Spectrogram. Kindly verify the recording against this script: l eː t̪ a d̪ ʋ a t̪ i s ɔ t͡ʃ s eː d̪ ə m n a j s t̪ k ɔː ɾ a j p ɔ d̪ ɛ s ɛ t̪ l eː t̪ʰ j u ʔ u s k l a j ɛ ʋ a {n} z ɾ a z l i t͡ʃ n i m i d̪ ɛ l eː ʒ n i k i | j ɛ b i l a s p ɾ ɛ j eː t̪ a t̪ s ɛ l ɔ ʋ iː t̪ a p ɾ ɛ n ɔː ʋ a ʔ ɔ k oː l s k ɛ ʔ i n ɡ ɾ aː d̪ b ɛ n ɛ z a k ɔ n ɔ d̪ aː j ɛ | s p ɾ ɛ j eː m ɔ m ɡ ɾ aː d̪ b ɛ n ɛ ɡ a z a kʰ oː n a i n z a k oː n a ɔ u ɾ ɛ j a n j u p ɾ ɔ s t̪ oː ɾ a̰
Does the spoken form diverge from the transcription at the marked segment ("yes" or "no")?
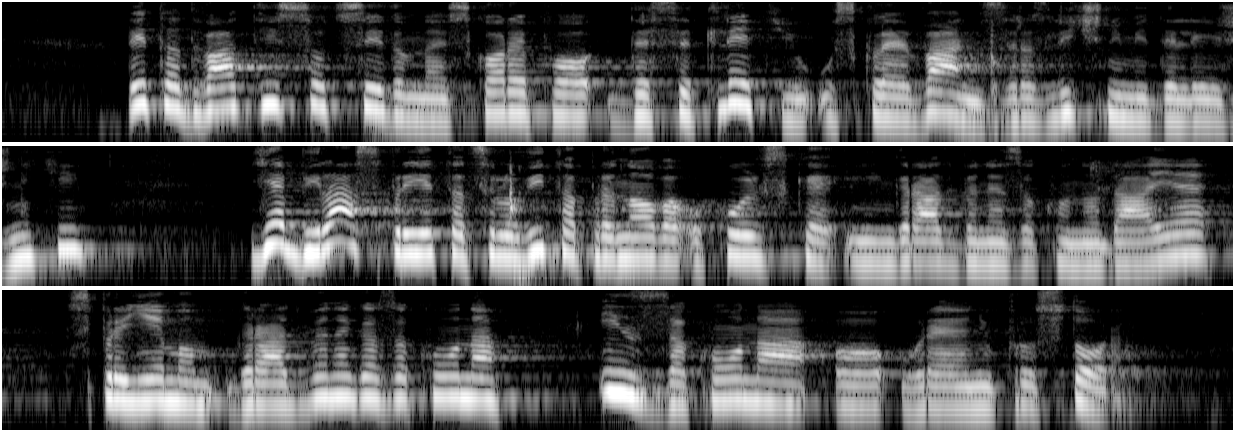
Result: no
